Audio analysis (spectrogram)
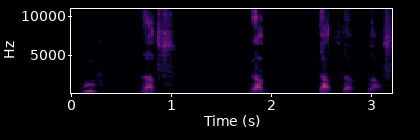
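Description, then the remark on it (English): A person imitates a dog barking, about six short, sharp barks in an uneven rhythm with brief pauses between, loud. “Barking like a dog.”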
